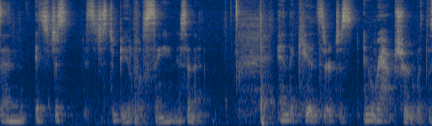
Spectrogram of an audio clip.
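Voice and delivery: soft breathy awe, fading to a whisper; hushed dreamy whisper. Pretend. Parent describing the cozy read-aloud scene, whispered dreamily.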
